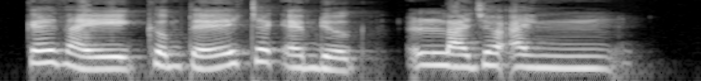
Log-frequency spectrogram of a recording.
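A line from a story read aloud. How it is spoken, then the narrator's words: Loud voice. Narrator (Vietnamese): Quý Hoài lớn tiếng nói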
